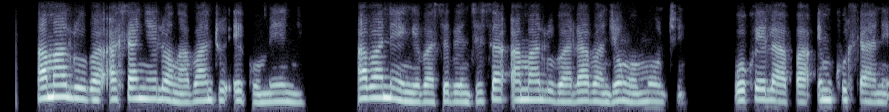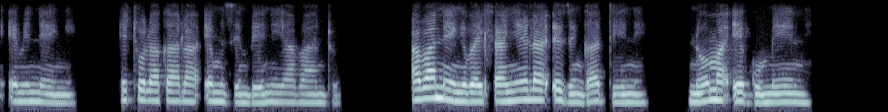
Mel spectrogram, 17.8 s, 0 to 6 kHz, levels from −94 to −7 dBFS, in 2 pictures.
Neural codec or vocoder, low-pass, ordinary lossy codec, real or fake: none; 5.4 kHz; Opus, 16 kbps; real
